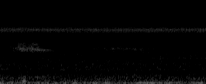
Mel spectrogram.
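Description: Crickets trill in a steady, unbroken high buzz over a low outdoor rumble.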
